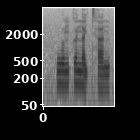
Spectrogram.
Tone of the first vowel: high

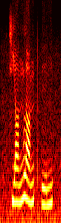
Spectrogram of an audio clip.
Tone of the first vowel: rising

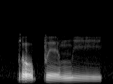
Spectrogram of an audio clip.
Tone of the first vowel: falling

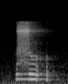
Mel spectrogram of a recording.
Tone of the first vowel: high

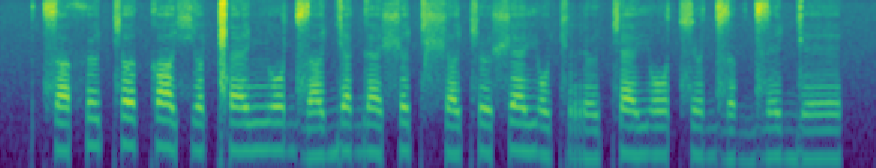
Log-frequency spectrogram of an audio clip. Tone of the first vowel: low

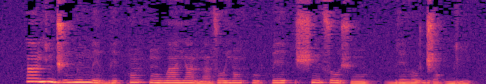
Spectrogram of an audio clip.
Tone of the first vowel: high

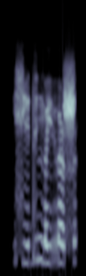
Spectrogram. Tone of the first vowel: low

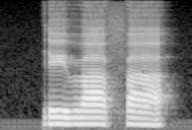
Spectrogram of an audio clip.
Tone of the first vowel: low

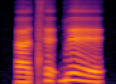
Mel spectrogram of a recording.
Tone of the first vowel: low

